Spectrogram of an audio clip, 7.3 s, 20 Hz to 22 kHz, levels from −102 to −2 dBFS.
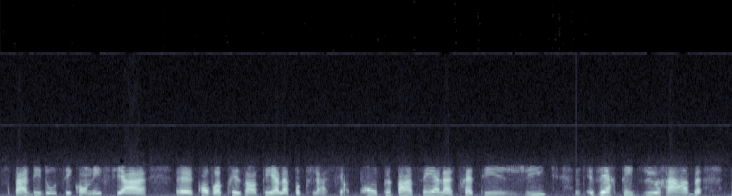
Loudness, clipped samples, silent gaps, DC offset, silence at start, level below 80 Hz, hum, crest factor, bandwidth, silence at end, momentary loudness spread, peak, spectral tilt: -24 LUFS; under 0.1%; none; under 0.1%; 0.15 s; -64 dBFS; none; 20 dB; 4.4 kHz; 0.35 s; 15 LU; -6 dBFS; -5.5 dB/octave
